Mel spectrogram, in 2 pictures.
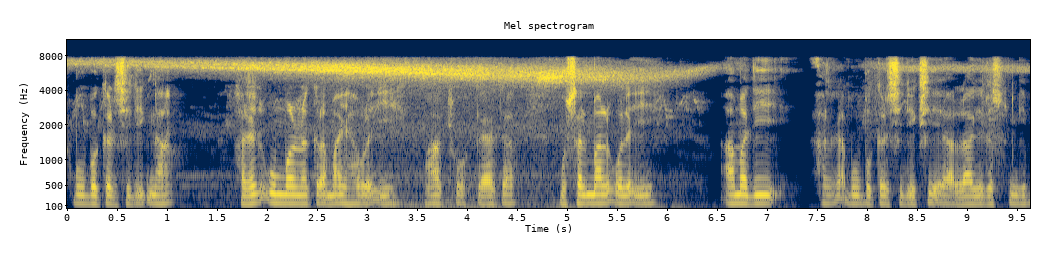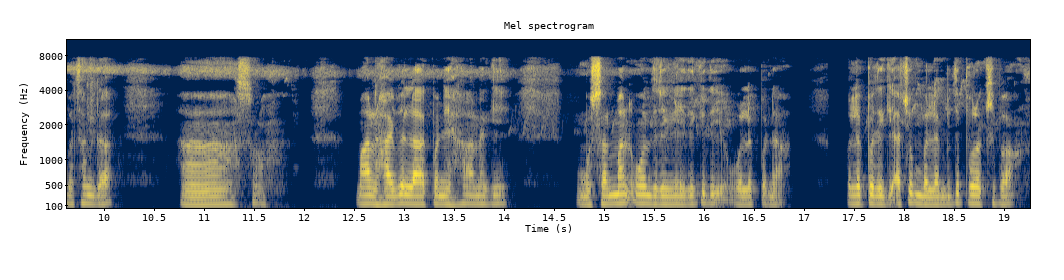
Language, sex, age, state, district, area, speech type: Manipuri, male, 60+, Manipur, Imphal East, urban, spontaneous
